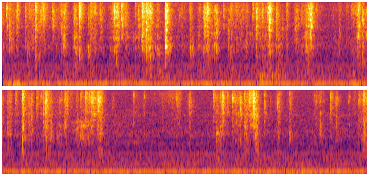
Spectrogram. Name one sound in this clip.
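Card wrappers crinkle and rustle as hands tear open a pack.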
